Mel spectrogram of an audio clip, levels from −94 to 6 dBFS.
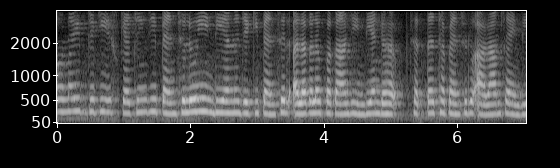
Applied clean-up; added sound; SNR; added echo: none; none; none; none.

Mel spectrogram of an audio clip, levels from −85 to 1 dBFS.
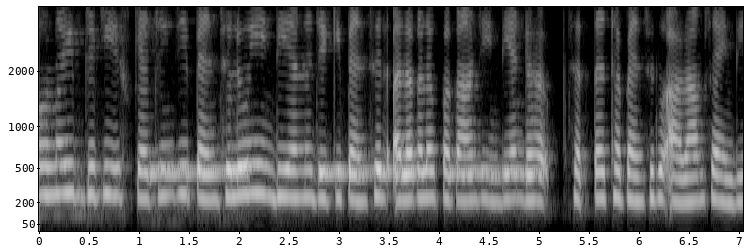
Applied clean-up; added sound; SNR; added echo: neural mask model DeepFilterNet 3.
